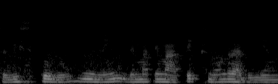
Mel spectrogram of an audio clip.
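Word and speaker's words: Wiskunde: wi or or Centrum wik pronounce as visku meaning the Mathematics no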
